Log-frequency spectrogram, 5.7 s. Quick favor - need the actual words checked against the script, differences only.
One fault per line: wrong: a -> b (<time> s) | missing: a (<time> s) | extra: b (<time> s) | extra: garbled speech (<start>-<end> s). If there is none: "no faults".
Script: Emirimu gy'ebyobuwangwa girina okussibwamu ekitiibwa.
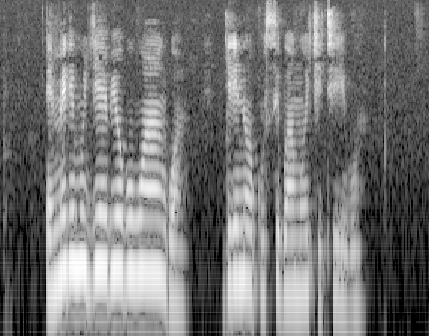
no faults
